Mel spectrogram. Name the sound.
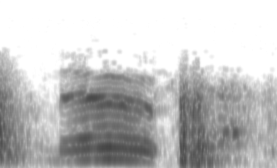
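cow mooing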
